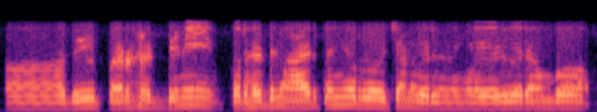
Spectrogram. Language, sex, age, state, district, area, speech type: Malayalam, male, 18-30, Kerala, Wayanad, rural, conversation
